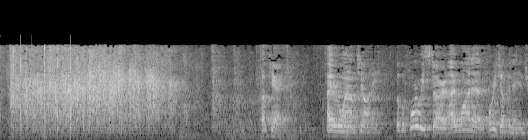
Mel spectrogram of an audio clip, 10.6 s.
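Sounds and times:
audience applause: 0:00.0 - 0:03.9
speech: 0:05.2 - 0:05.8, 0:06.5 - 0:10.5.

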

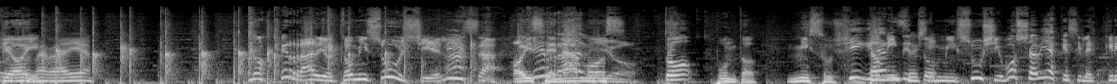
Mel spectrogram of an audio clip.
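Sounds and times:
speech: 0:00.0 - 0:01.0, 0:02.5 - 0:11.1
applause: 0:00.2 - 0:05.0
laughter: 0:02.4 - 0:03.5.

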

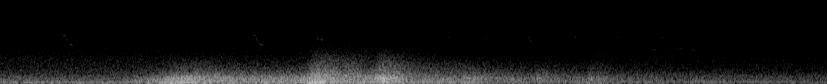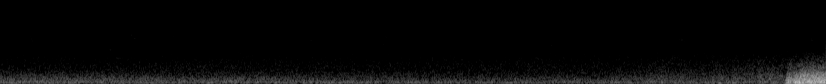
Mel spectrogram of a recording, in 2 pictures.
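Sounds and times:
thunder rumbling: 0:01.3 - 0:06.5, 0:16.0 - 0:16.5.

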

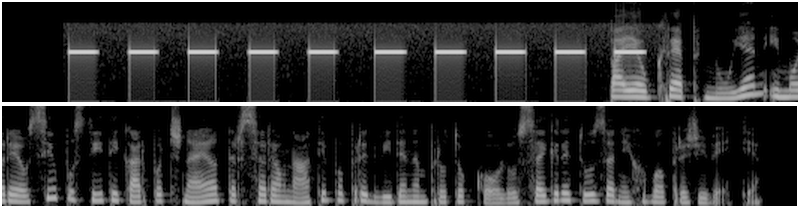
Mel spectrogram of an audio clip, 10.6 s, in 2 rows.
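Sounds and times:
space station emergency alarm tone: 0:00.4 - 0:04.4
speech: 0:04.0 - 0:10.5.

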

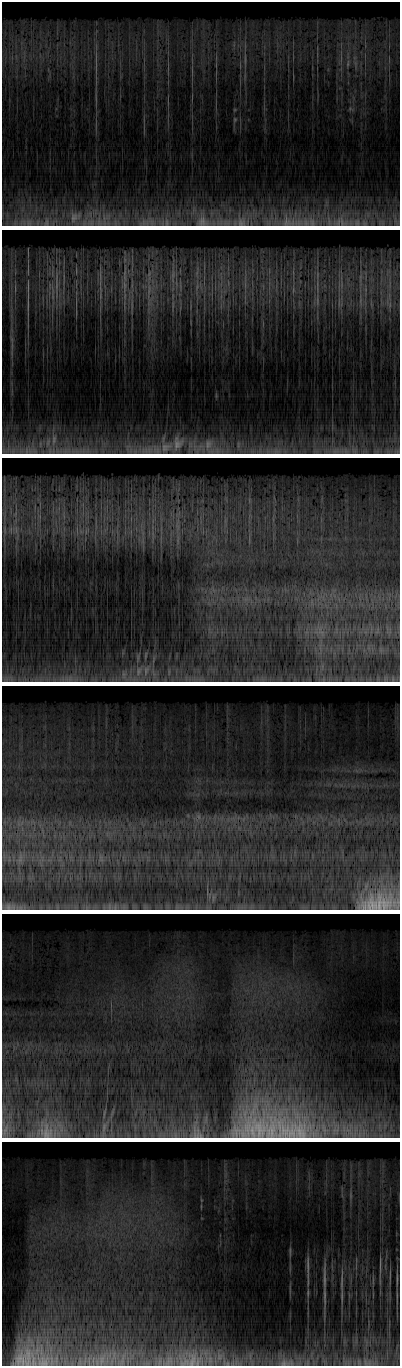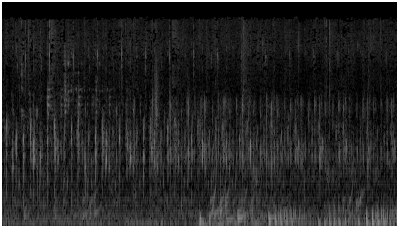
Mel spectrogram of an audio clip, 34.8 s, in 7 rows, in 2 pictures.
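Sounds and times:
fire crackling in a cave: 0:00.0 - 0:34.7
water dripping in a cave: 0:00.0 - 0:34.7
rushing hiss: 0:12.2 - 0:27.9.

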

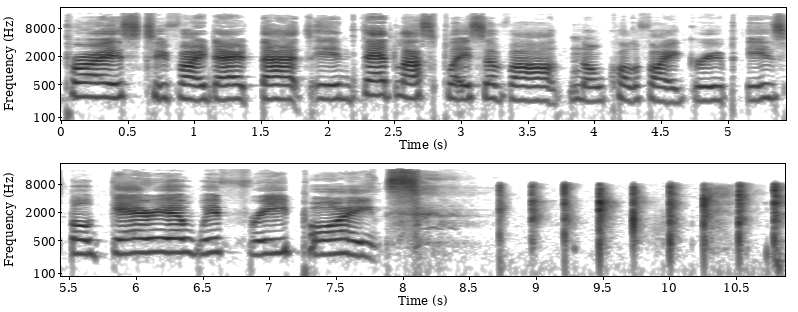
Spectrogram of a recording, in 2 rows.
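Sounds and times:
speech: 0:00.1 - 0:08.3
round of applause: 0:09.0 - 0:10.8.

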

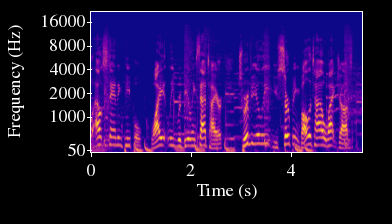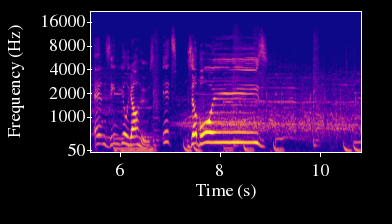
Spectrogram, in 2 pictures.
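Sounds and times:
speech: 0:00.0 - 0:09.4
crowd applauding: 0:07.0 - 0:10.8
crowd whoops: 0:07.1 - 0:10.8.

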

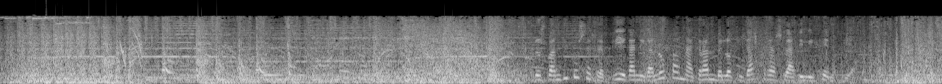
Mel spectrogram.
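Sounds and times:
rifle and machine-gun fire in a western shootout: 0:00.0 - 0:05.2, 0:07.5 - 0:09.4
speech: 0:05.4 - 0:09.0.

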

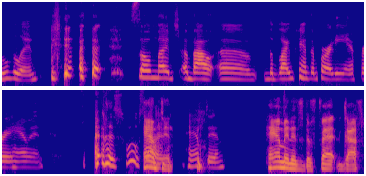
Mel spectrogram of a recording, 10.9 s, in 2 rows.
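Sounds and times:
speech: 0:00.0 - 0:08.8, 0:09.4 - 0:10.8
person clearing something caught in their throat: 0:07.6 - 0:08.5.

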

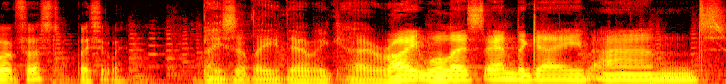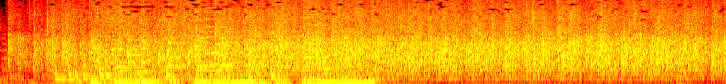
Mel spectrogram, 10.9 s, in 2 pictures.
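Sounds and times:
speech: 0:00.0 - 0:08.2
audience applause: 0:05.5 - 0:10.8.

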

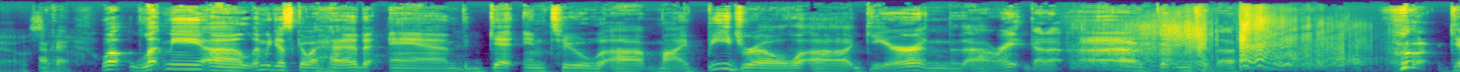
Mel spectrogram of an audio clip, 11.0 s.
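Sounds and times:
speech: 0:00.2 - 0:10.9
Spinarak weave vest zipper being zipped up: 0:08.0 - 0:10.4.

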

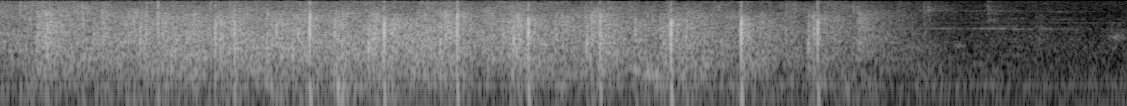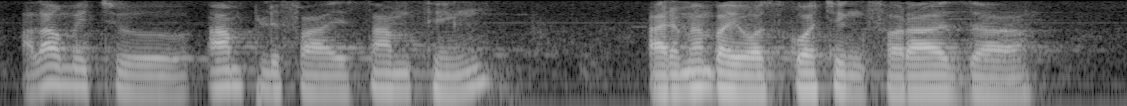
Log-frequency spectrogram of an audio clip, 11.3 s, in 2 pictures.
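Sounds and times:
audience clapping: 0:00.0 - 0:04.7
speech: 0:05.8 - 0:08.2, 0:08.9 - 0:10.9.

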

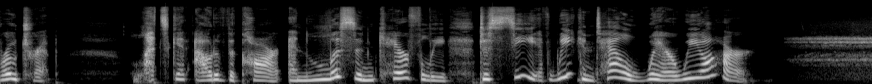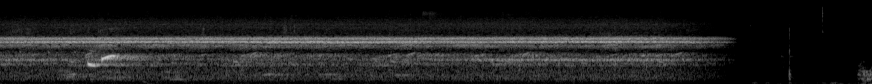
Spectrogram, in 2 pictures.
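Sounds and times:
speech: 0:00.0 - 0:00.6, 0:01.3 - 0:07.6
high-pitched drone of insects and frogs in a jungle: 0:07.8 - 0:16.1
chirping animal calls: 0:09.4 - 0:11.8.

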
